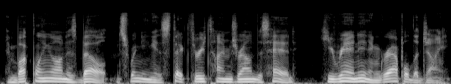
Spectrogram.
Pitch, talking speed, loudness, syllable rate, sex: 115 Hz, 280 wpm, -15 LUFS, 5.9 syllables/s, male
